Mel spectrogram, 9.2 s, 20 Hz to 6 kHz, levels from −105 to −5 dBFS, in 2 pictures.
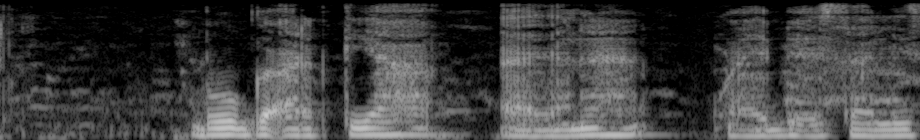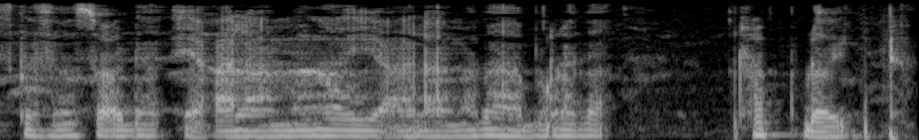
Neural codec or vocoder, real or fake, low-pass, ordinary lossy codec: codec, 16 kHz, 16 kbps, FreqCodec, larger model; fake; 5.4 kHz; none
